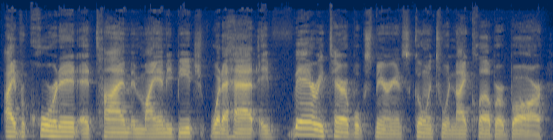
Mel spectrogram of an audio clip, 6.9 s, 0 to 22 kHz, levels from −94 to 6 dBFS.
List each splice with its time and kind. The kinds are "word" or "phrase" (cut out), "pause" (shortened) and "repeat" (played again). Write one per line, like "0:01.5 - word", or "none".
none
